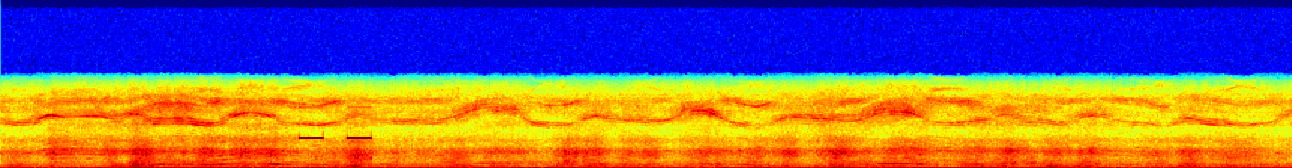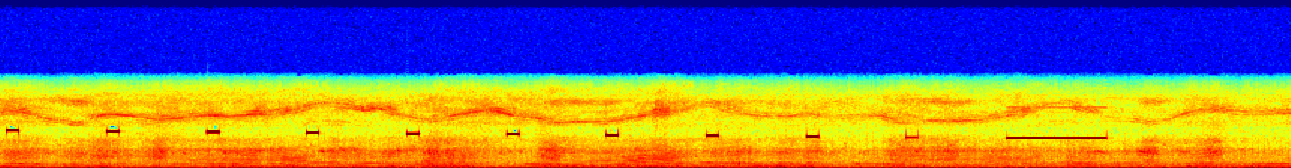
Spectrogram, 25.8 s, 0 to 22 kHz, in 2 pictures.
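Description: Blade 130X RC helicopter in flight, its 8000 kV brushless main motor and rotor whining with a pitch that rises and falls as it manoeuvres, governed at 100% throttle. Over it, about ten short electronic beeps sound one a second, each a little lower, ending in a longer beep near the end; two short beeps come early.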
